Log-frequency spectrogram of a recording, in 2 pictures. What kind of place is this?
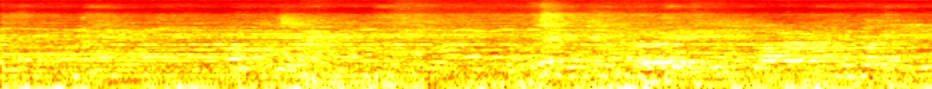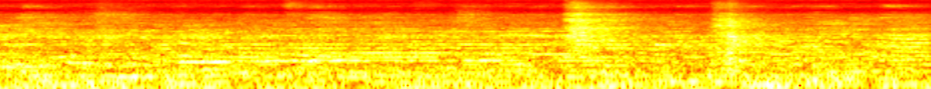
cafe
